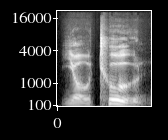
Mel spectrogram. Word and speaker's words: Jötunn: The word Jötunn is pronounced Jötunn, and the J is pronounced like the Y in yes, and the word comes from Old Norse, an ancient language spoken by the Norse people of Scandinavia.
